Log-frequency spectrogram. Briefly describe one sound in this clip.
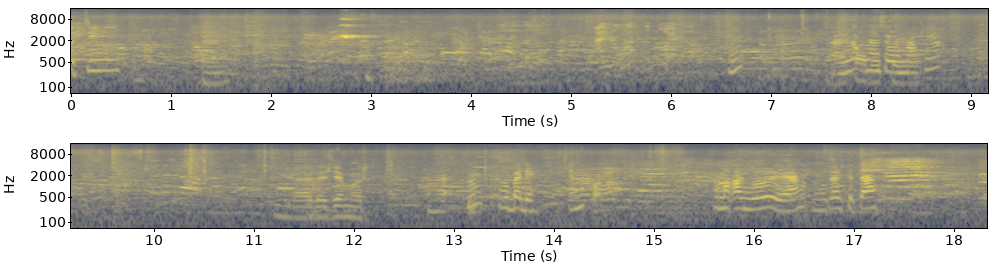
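A woman talks and reacts with animation, close by.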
